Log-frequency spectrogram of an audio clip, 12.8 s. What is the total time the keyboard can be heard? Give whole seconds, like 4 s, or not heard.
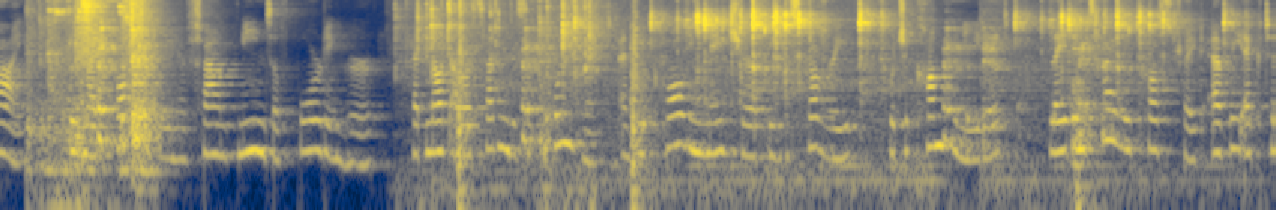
9 s.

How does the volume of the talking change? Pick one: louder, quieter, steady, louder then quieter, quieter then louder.
steady.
